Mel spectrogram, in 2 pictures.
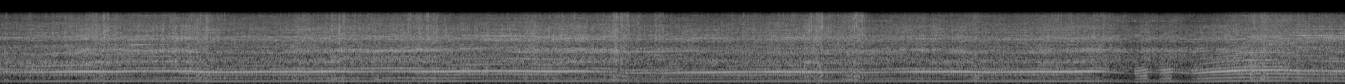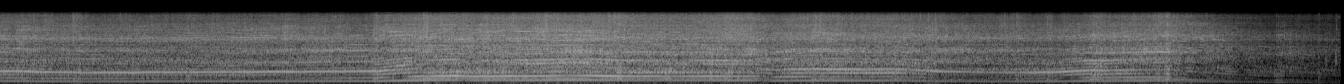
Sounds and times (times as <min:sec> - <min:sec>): Power tool: 0:00.0 - 0:26.8.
